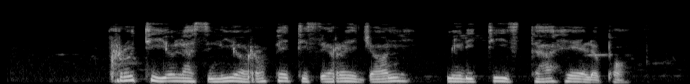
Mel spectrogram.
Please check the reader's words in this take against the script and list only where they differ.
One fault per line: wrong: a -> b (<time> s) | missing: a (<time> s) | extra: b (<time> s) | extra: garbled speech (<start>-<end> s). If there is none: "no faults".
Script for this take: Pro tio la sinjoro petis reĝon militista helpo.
no faults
